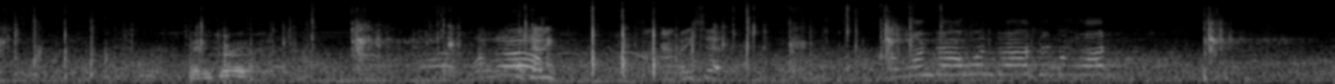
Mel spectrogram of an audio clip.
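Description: Distant shouting and calling voices of players and spectators across a baseball field, in several bursts, with sharp clicks and knocks scattered through, the loudest about halfway in.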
